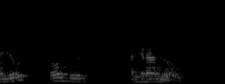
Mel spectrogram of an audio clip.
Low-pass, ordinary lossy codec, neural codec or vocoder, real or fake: 3.6 kHz; MP3, 16 kbps; none; real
